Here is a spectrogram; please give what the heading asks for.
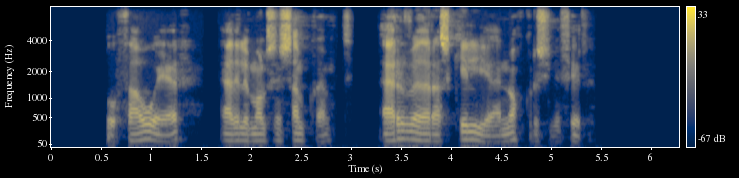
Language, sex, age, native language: Icelandic, male, 40-49, Icelandic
